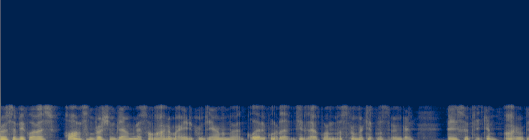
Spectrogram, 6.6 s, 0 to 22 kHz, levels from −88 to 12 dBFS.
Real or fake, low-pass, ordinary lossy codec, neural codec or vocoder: fake; 5.4 kHz; none; autoencoder, 44.1 kHz, a latent of 192 numbers a frame, MeloTTS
